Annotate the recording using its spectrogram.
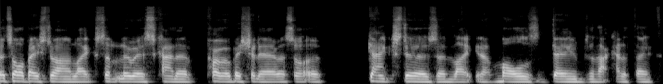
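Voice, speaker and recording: A man with a British accent at medium pitch, fairly quick, in a monotone with flat intonation, dry and close with no echo. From Britain. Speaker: comic writer and musician. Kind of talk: casual interview chat. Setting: remote call at night.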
